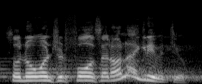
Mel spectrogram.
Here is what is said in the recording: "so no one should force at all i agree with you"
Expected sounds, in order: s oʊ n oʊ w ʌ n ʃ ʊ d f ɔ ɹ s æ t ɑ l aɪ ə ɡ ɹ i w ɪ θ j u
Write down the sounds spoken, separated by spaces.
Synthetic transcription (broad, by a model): s oʊ n oʊ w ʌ n ʃ ʊ d f ɔ l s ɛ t ɑ l aɪ ə ɡ ɹ i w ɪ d j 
